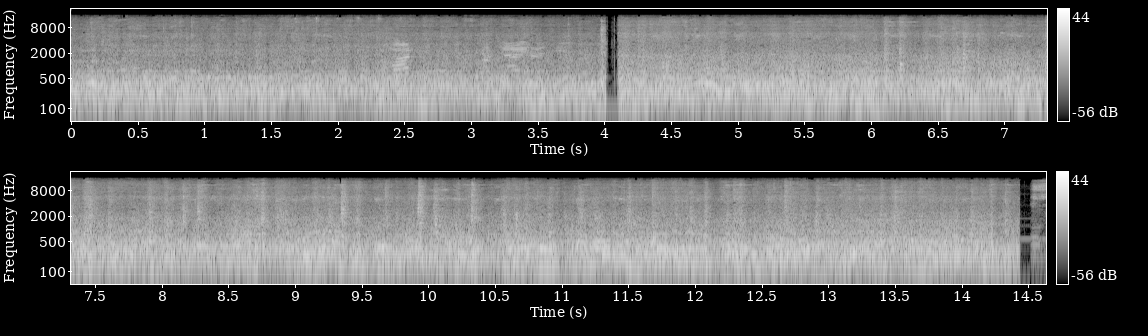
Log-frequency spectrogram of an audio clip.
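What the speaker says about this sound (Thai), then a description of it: "มาถึงถ้ำก็จะมีรถรางบริการนะครับ แต่ว่าต้องซื้อตั๋วนะครับ" A rail tram at the Elephanta Caves in India rumbles along steadily with clattering wheels and faint squeals, loud and continuous throughout, no voices.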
